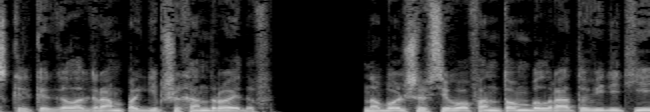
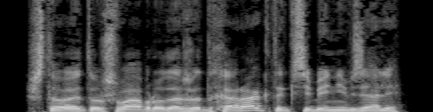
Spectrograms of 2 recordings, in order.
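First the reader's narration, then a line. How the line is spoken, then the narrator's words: Snide laugh. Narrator (Russian): ехидно засмеялась сеньорита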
